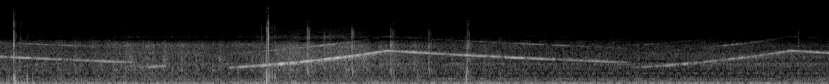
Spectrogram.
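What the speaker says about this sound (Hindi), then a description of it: "ओ भाई एक गाड़ी तो आ गई, चलो पुलिस की।" A police car siren from the Rope Hero: Vice Town video game wails with a rising and falling pitch, loud and steady for the whole stretch, with a few sharp clicks over it and no talking.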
